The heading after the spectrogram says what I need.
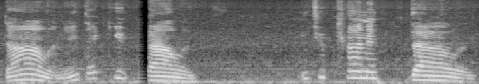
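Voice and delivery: hammed-up Maine accent; Maine lady impression. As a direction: coo like a Maine grandma. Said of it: "everybody from Maine knows".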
